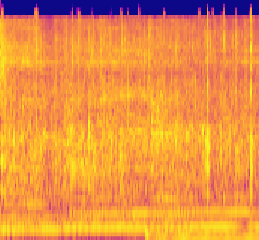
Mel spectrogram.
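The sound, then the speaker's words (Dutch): Steady clapping fills the short stretch, a dense crowd-like applause at moderate volume with a low, sustained hum droning underneath. No one speaks. “Geef een hartelijk applaus.”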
